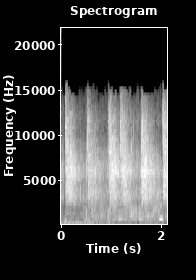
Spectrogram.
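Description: Taiwanese temple-procession percussion music: loud crashes in a steady beat about two and a half times a second over a low, continuous drone.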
